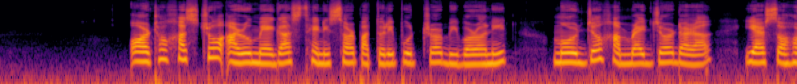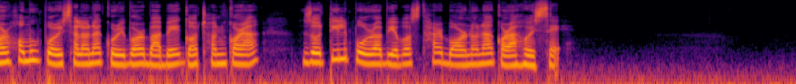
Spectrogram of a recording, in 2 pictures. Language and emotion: Assamese, neutral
